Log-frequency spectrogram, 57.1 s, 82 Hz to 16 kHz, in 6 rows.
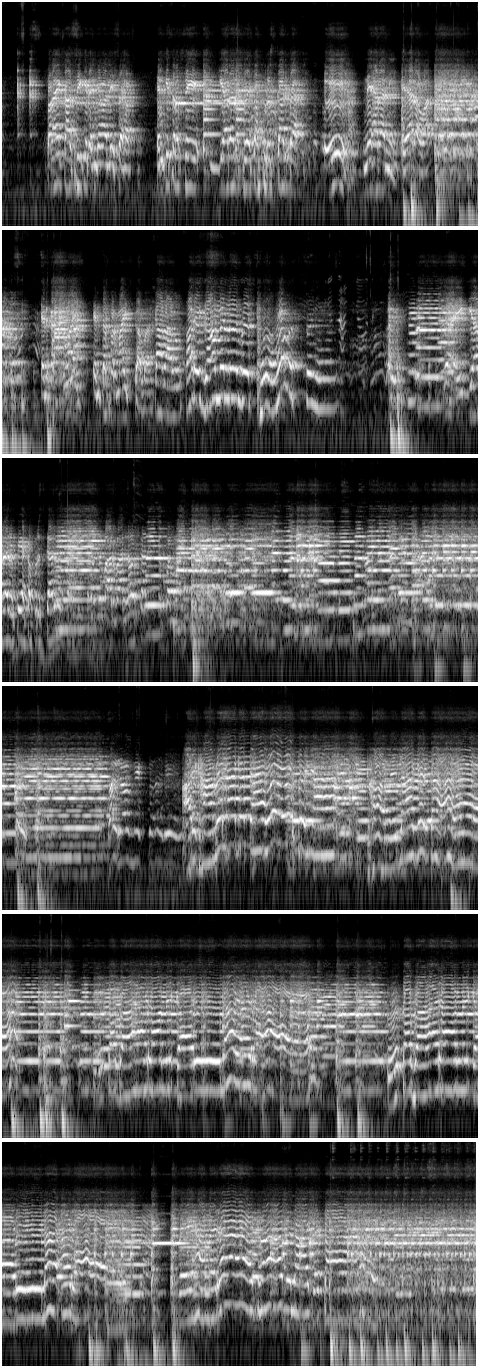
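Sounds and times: drum strokes: 8.0s - 11.3s, 17.2s - 18.4s, 22.7s - 23.5s, 27.2s - 30.2s, 37.3s - 40.0s, 43.1s - 45.8s, 49.1s - 51.5s, 53.5s - 57.0s
person singing: 31.8s - 38.9s, 39.6s - 45.0s, 45.6s - 55.9s.

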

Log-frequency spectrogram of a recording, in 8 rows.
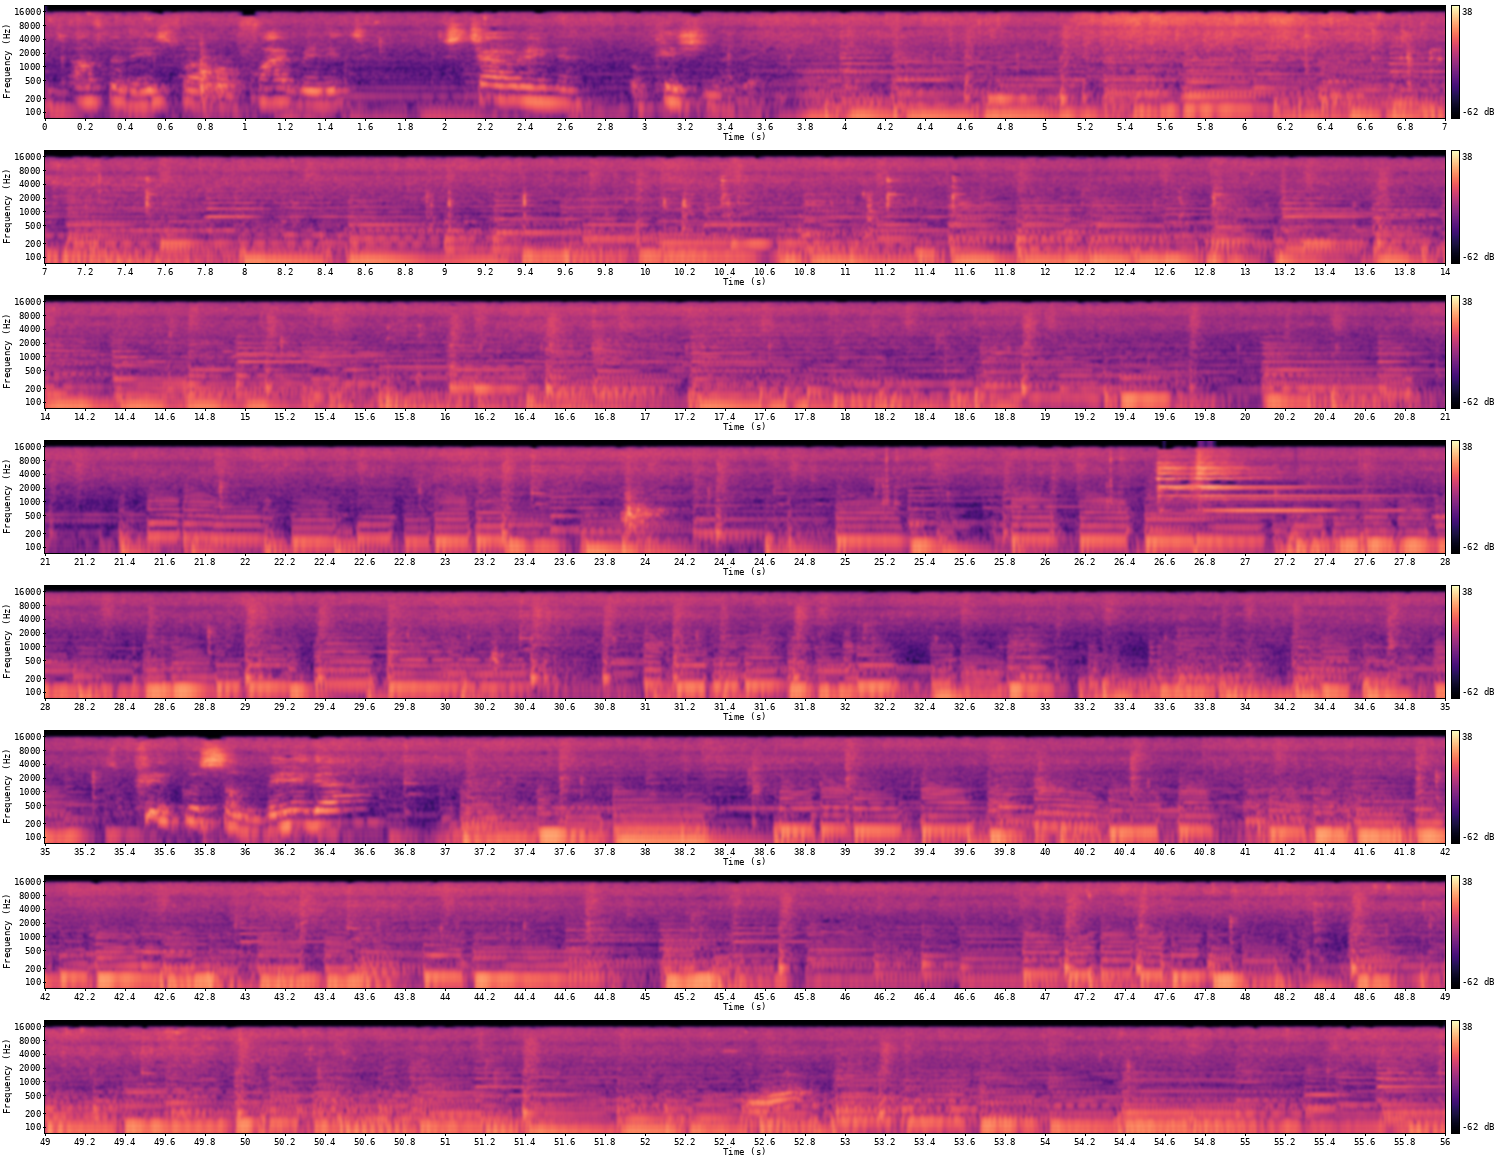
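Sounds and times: vegetables sizzling in oil: 0.0s - 56.0s
background music with bass: 1.1s - 35.5s, 36.7s - 56.0s
bright ringing tone: 26.6s - 28.0s.

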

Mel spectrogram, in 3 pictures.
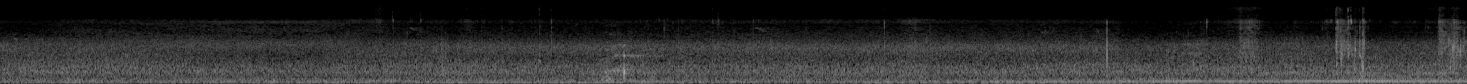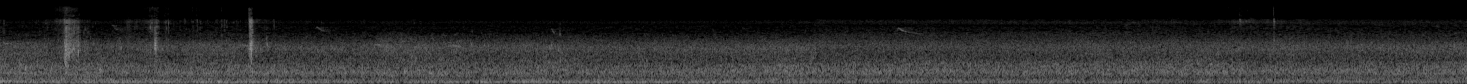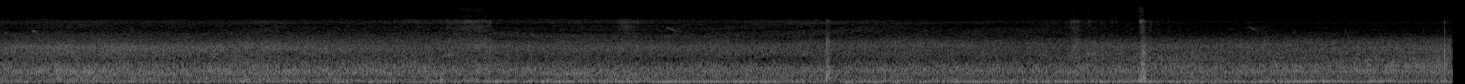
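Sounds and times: river rushing: 0.0s - 43.9s.

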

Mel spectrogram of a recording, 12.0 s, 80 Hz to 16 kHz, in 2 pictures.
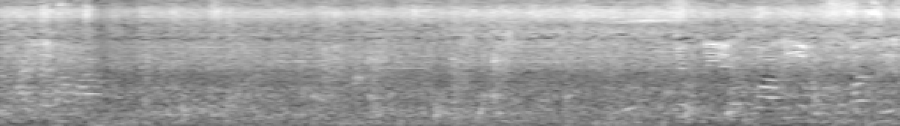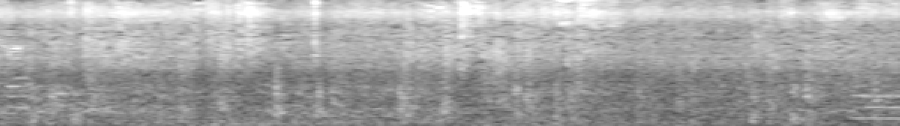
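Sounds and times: train wheels rattling on rails: 0.0s - 12.0s.

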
